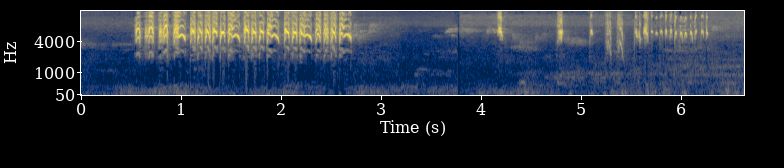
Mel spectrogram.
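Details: Sunbird known as sogon, a lure and therapy song for other birds: a two-second run of piercing, very high rapid trilled chatter, followed by scattered sharp chips and a thin wavering whistle over soft background murmur.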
